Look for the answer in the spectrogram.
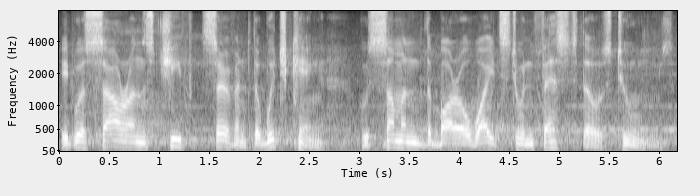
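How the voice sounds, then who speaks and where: Fantasy game elf lord: solemn lore-master, deep and formal, long hall reverb, faint music behind. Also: male voice, very animated. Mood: grave. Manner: formal, grave, deliberate elevated diction. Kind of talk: fantasy game dialogue acting.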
